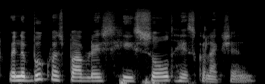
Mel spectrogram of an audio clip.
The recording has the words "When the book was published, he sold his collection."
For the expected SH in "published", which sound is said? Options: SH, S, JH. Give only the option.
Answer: SH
